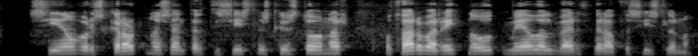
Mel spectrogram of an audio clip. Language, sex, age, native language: Icelandic, male, 40-49, Icelandic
